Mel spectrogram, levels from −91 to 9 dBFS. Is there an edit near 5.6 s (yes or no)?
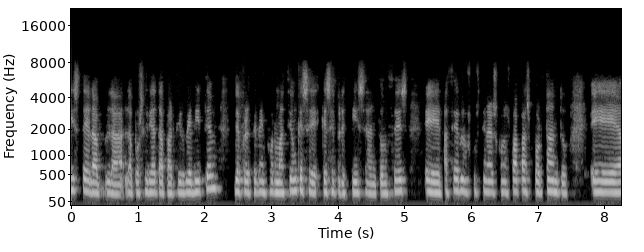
yes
